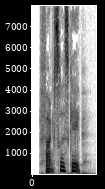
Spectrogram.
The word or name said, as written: fangstredskab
